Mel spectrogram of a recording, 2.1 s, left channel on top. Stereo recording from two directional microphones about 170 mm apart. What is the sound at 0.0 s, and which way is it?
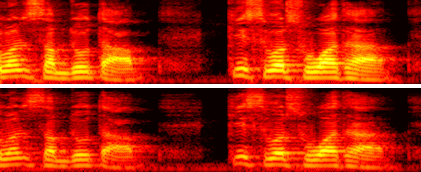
Speech, 35° left (ahead or behind).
